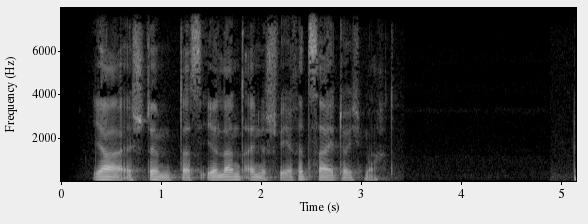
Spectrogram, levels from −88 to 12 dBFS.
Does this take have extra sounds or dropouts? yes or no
no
